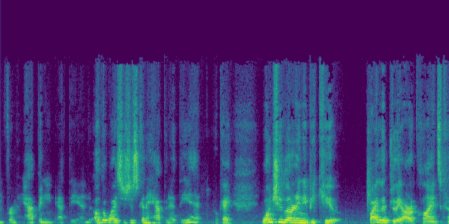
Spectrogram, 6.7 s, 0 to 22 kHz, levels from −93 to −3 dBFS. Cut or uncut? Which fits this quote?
cut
